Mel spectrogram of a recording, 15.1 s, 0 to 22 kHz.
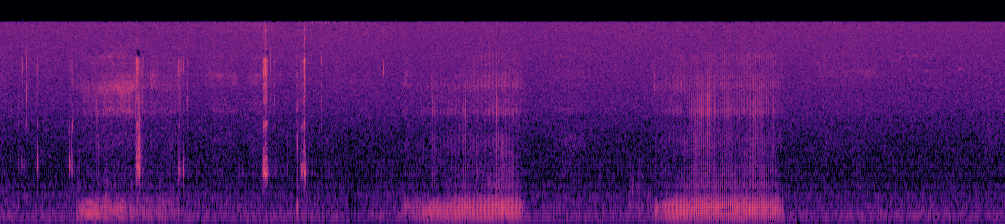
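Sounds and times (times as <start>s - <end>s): dog snoring: 1.0s - 2.8s, 6.0s - 7.9s, 9.8s - 11.8s.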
